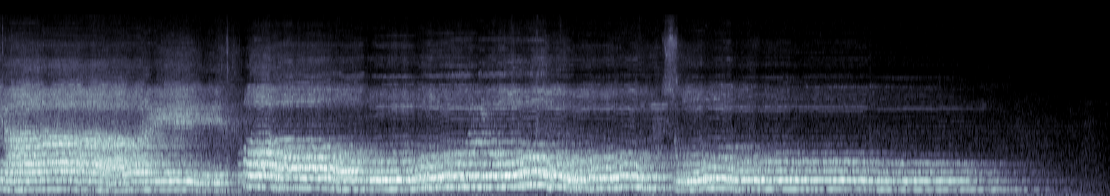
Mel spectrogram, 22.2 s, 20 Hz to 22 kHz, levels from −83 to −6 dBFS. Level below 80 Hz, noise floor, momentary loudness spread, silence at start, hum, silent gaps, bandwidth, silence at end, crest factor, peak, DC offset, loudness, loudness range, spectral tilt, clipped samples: -52 dBFS; -58 dBFS; 11 LU; 0 s; none; none; 10.5 kHz; 1.7 s; 14 dB; -2 dBFS; under 0.1%; -17 LUFS; 11 LU; -7 dB/octave; under 0.1%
